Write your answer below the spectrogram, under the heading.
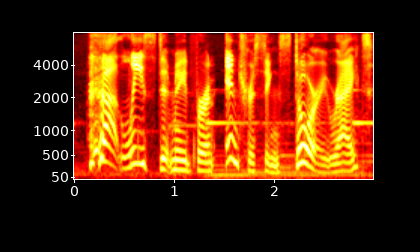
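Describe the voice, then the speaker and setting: Speaking at a moderate pace in a put-on character voice, a female-sounding voice sits at a medium pitch over clearly audible background noise. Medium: video game. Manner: light, teasing.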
